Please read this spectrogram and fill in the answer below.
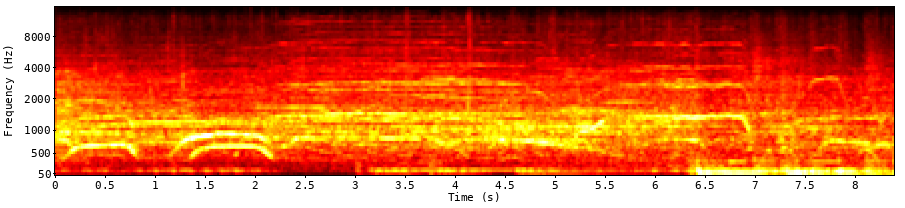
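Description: Fight crowd cheering and whooping over loud music, with long rising-and-falling shouts in the first few seconds. The music's bass beat grows much louder about six seconds in.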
